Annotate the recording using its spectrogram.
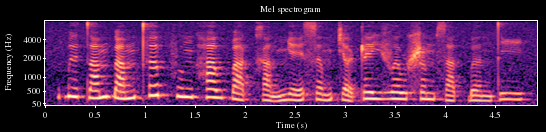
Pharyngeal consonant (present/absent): absent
